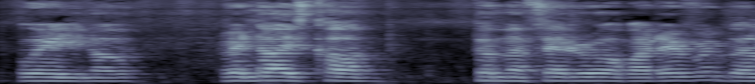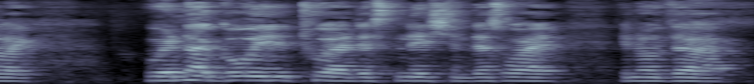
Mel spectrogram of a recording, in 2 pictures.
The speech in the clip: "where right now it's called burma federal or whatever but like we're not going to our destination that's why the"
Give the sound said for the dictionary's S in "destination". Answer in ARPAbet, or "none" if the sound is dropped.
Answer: S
